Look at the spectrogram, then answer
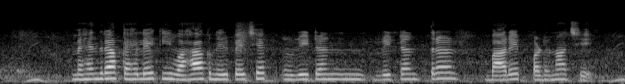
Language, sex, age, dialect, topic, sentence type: Magahi, female, 18-24, Northeastern/Surjapuri, banking, statement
